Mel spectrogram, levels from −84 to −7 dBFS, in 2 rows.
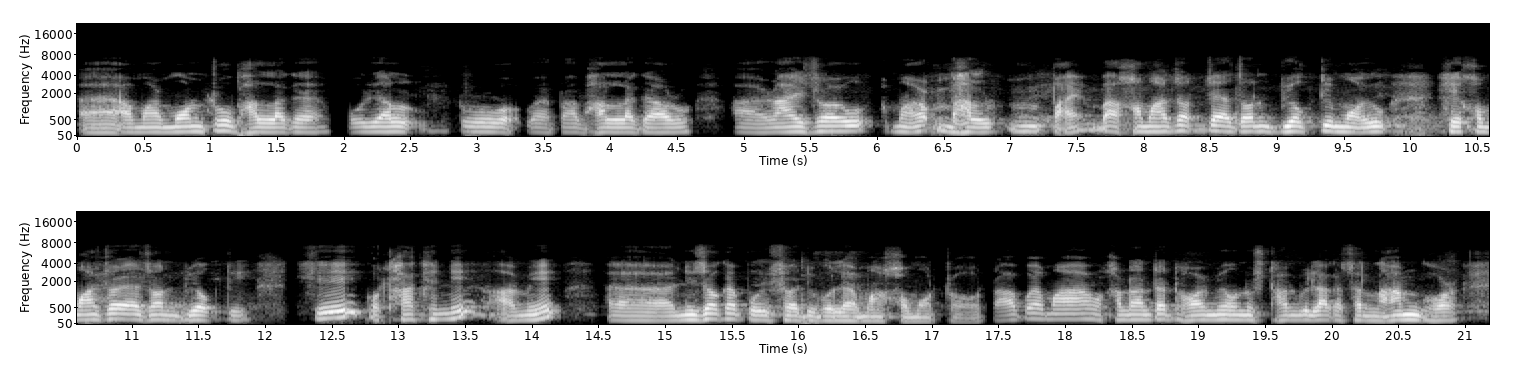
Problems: constant background noise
